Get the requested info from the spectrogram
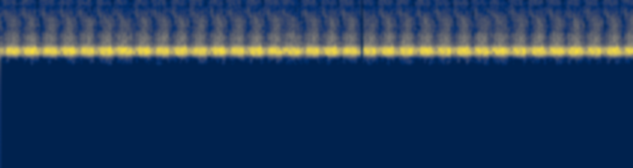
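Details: A meadow of crickets at night on a farm in summer under a full moon, chirping in a sharp, high-pitched, evenly throbbing chorus near four pulses a second, one brief gap partway through.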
